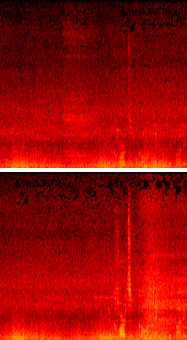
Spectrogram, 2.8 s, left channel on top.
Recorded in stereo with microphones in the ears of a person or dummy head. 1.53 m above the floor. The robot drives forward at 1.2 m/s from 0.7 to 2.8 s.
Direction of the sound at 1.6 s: 45° right (ahead or behind).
